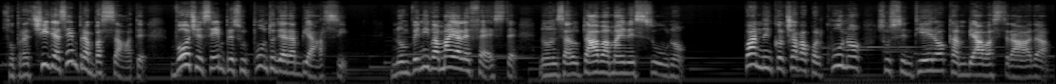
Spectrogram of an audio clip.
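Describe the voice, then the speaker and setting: A woman narrating a children's storybook in a gentle, measured voice at a mid pitch. She leans into pauses to build quiet suspense. Soft music plays underneath.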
